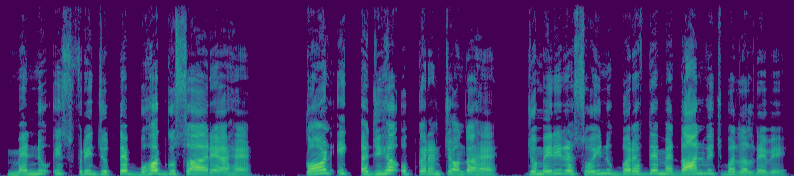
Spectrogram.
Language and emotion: Punjabi, angry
